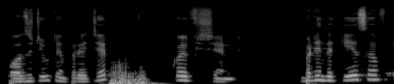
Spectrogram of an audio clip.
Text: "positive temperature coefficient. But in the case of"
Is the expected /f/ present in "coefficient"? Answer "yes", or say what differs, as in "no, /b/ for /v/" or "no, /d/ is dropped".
yes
